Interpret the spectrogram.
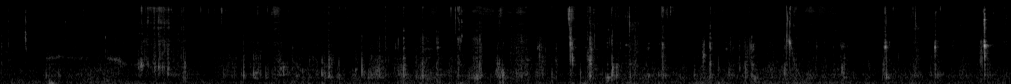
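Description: Close-up chewing of an extra-crispy chicken wing: a run of small, crisp crunches and wet mouth clicks, with one sharper crack near the end.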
